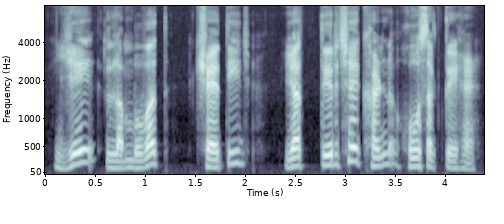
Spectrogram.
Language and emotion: Hindi, neutral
